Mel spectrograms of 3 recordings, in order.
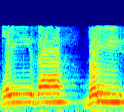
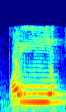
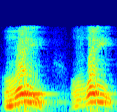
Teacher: شوف مع أنه الضاد مكسورة بس صوتها هالقده كبير · Term: الاستعلاء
